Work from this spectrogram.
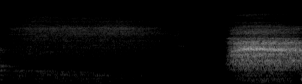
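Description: A deep, drawn-out breath in a yoga class: a long, soft airy exhale, a brief pause, then a louder, sharper rush of breath, close to the mic and alone.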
